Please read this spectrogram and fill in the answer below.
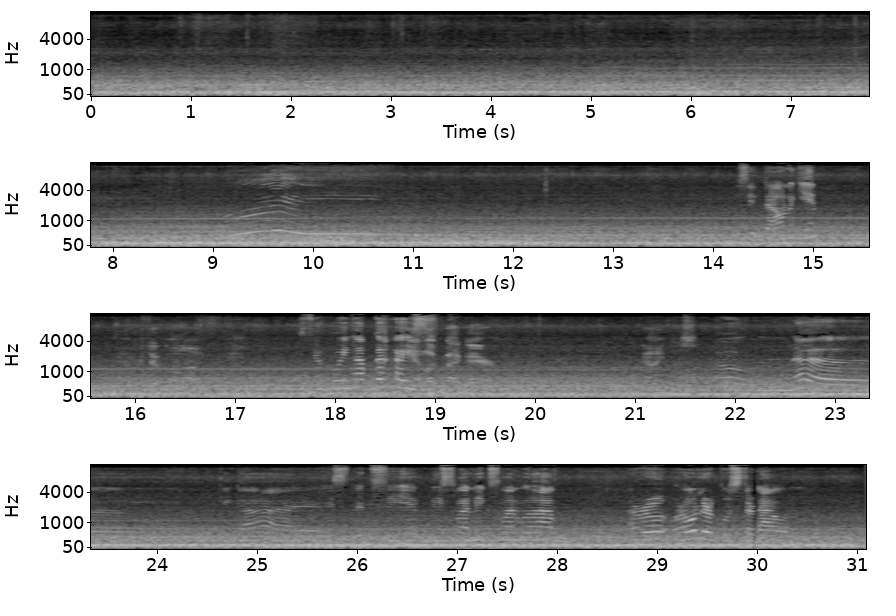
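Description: Steady low rumble of a car's road and engine noise at highway speed, heard inside the cabin, with short bits of voices now and then.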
